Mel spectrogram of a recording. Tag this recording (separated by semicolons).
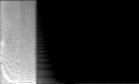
compressors; Kick; sample; distortion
